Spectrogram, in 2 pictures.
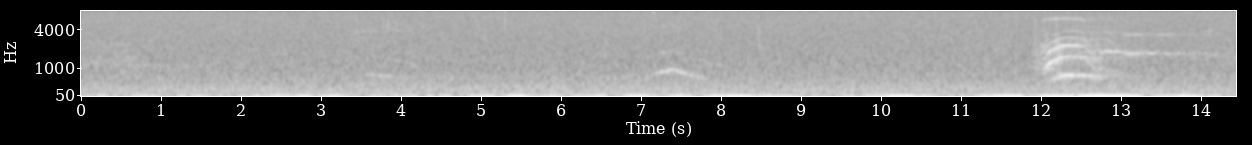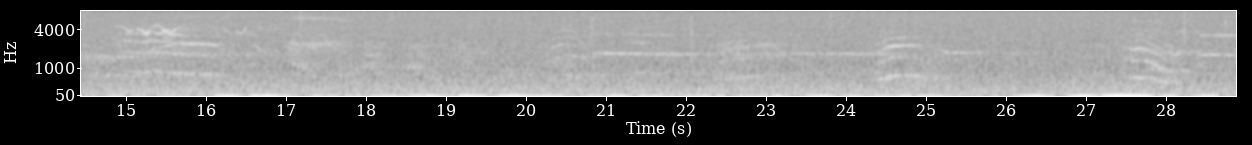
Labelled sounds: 12.0	14.3	killer whale, Bigg's (transient), Gulf of Alaska transient, 0.33 to 6.1 kHz
20.3	26.3	killer whale, Bigg's (transient), Gulf of Alaska transient, 0.12 to 4.3 kHz
27.4	28.8	killer whale, Bigg's (transient), Gulf of Alaska transient, 0.33 to 3.6 kHz

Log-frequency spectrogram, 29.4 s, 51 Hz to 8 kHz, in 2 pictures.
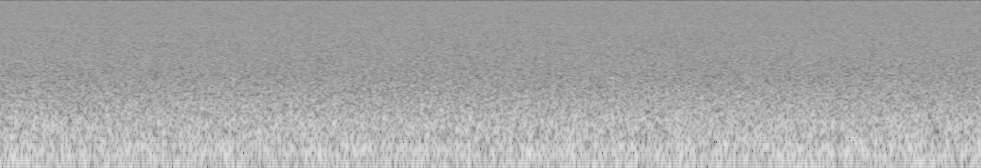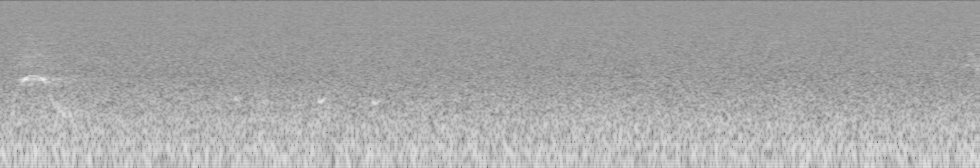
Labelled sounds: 15.1	15.5	humpback whale, 0.80 to 0.86 kHz

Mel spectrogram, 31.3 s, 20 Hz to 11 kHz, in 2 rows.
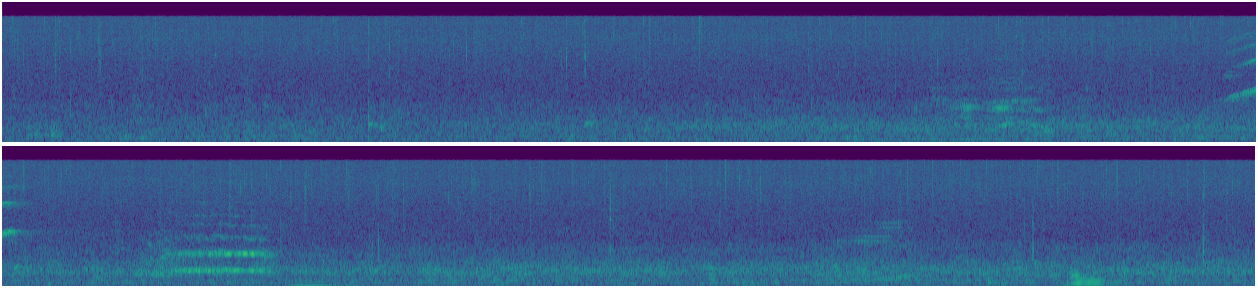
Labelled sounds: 11.8	12.6	humpback whale, 0.78 to 1.0 kHz
15.2	16.0	humpback whale, 0.97 to 3.6 kHz
17.7	18.9	humpback whale, 0.78 to 1.6 kHz
26.3	26.9	humpback whale, 1.0 to 1.8 kHz

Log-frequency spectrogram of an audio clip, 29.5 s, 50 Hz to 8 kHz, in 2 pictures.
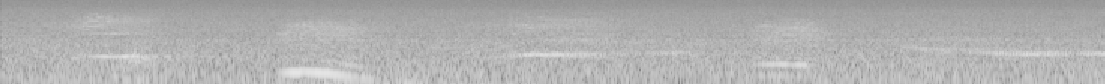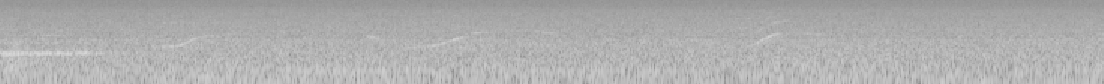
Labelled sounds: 1.4	1.6	humpback whale, 0.99 to 1.1 kHz
5.0	5.2	humpback whale, 1.5 to 1.8 kHz
10.3	10.6	humpback whale, 1.4 to 1.6 kHz
24.9	25.3	humpback whale, 0.80 to 2.2 kHz

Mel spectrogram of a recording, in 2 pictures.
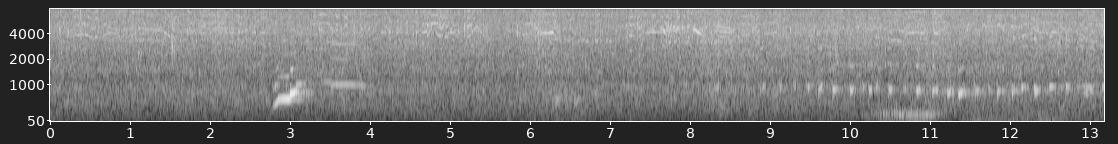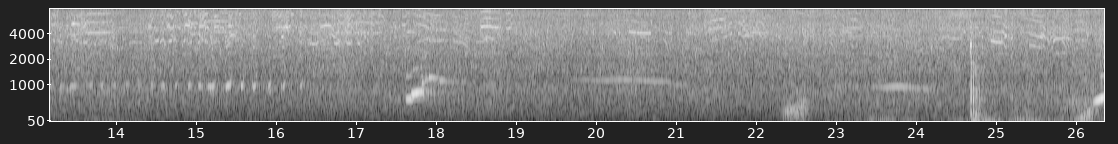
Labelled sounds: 0.3	1.2	Pacific white-sided dolphin, 3.4 to 6.0 kHz
2.9	4.0	humpback whale, 0.78 to 3.1 kHz
4.6	4.9	Pacific white-sided dolphin, 5.0 to 5.4 kHz
7.4	7.9	Pacific white-sided dolphin, 3.6 to 4.6 kHz
10.4	11.0	Pacific white-sided dolphin, 3.1 to 4.2 kHz
12.0	12.6	Pacific white-sided dolphin, 3.6 to 4.2 kHz
13.6	14.4	Pacific white-sided dolphin, 2.9 to 6.9 kHz
15.1	16.2	Pacific white-sided dolphin, 4.1 to 5.7 kHz
17.0	17.3	Pacific white-sided dolphin, 4.0 to 6.9 kHz
17.7	18.3	humpback whale, 0.78 to 6.9 kHz
18.5	18.8	Pacific white-sided dolphin, 4.7 to 7.4 kHz
19.7	20.5	humpback whale, 1.1 to 5.8 kHz
20.4	21.0	Pacific white-sided dolphin, 1.0 to 4.3 kHz
21.4	22.1	Pacific white-sided dolphin, 3.7 to 6.2 kHz
23.4	24.2	humpback whale, 0.84 to 1.0 kHz
24.3	26.0	Pacific white-sided dolphin, 2.6 to 3.7 kHz

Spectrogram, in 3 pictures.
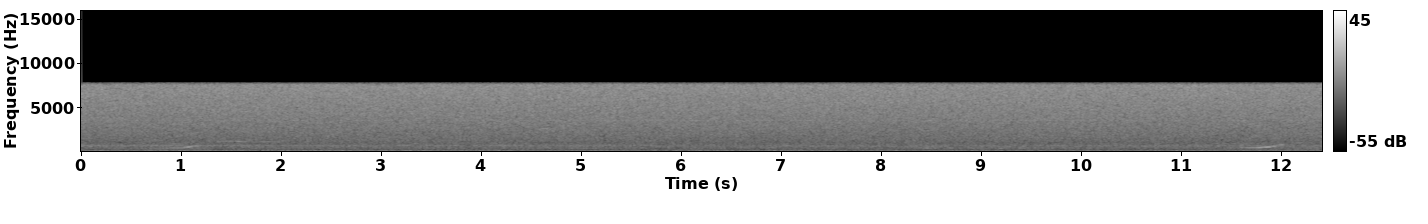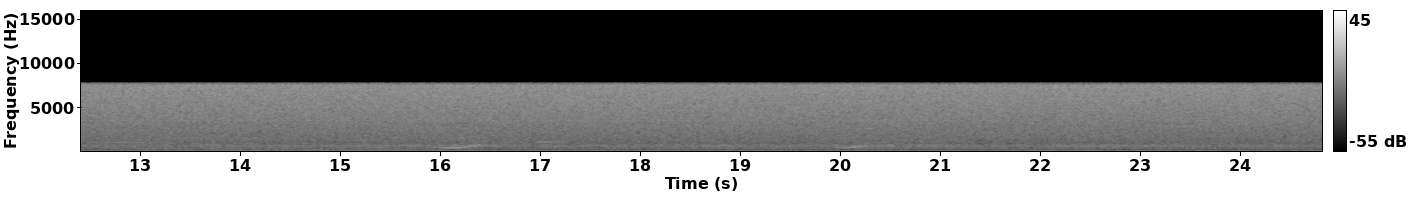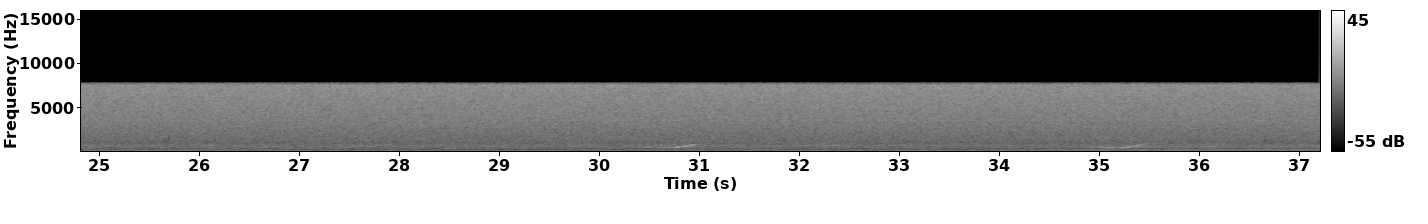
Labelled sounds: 1.4	1.7	humpback whale, 1.1 to 1.2 kHz
17.0	17.2	humpback whale, 1.1 to 1.2 kHz

